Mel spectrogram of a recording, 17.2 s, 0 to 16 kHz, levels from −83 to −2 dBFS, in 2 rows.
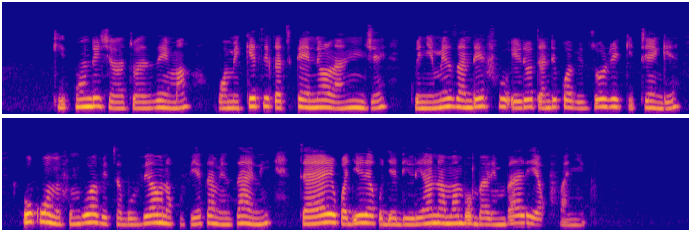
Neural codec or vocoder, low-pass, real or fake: none; 7.2 kHz; real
